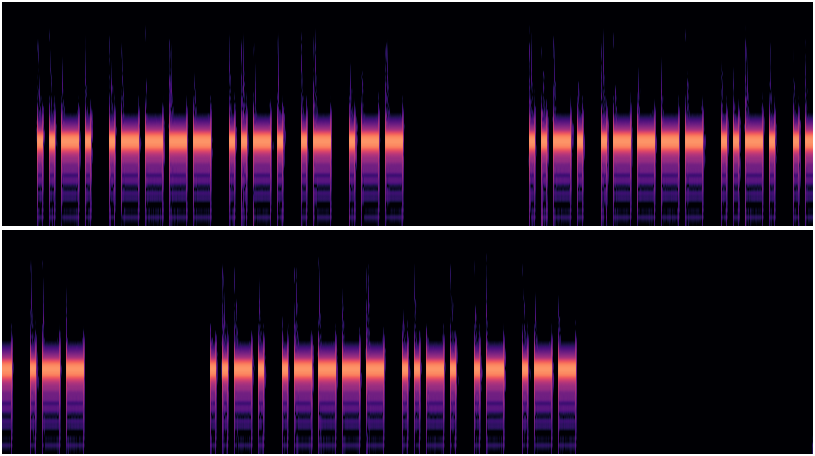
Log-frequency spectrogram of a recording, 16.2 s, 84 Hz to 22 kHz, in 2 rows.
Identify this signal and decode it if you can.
Morse code, heard as a keyed tone, about 20 wpm, 700 Hz. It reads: F1FAW F1FAW F1FAW
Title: DXCC-100 Call Signs - 5 Characters - Repeated 3x - 20wpm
